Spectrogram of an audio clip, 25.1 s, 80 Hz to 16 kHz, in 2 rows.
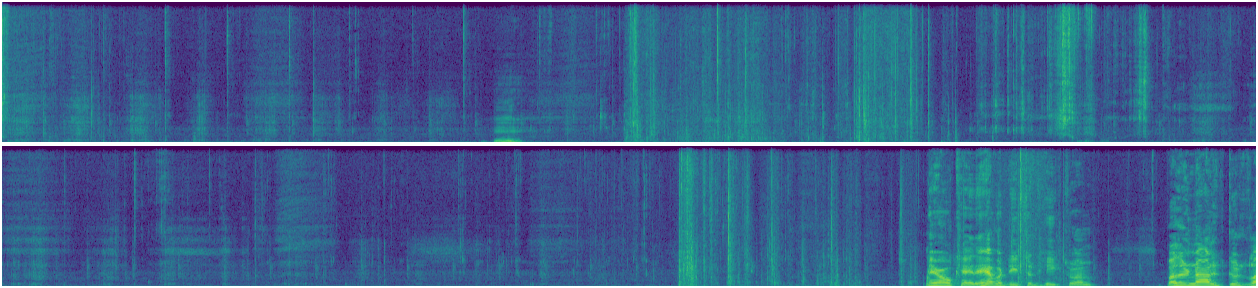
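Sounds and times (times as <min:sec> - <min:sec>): potato chips crunching: 0:00.0 - 0:04.4, 0:05.8 - 0:14.2, 0:17.1 - 0:23.3
foil chip bag crinkling: 0:06.0 - 0:11.6, 0:18.4 - 0:23.5.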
